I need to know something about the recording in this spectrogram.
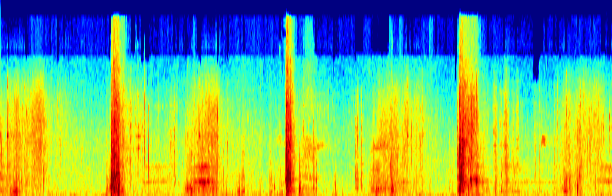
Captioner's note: spade thudding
